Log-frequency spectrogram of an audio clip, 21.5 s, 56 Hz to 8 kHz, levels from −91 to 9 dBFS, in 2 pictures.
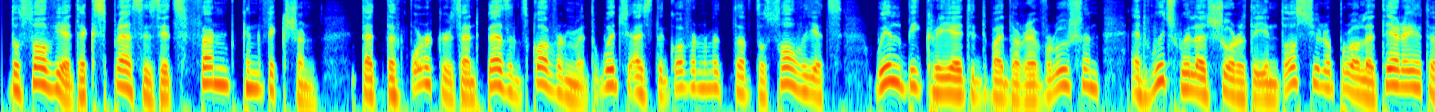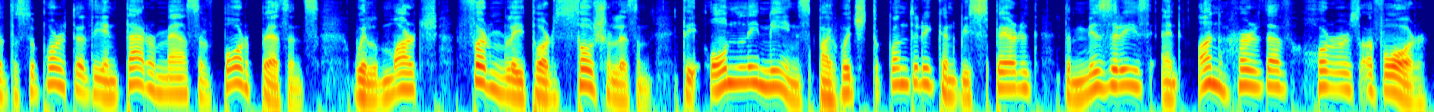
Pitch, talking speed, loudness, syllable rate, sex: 140 Hz, 180 wpm, -19 LUFS, 5.3 syllables/s, male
